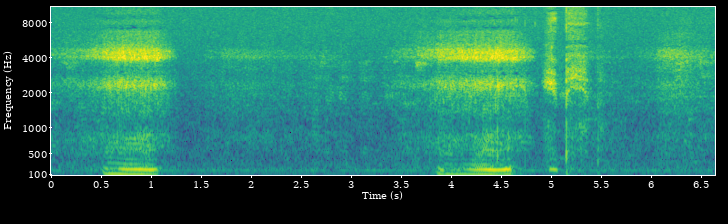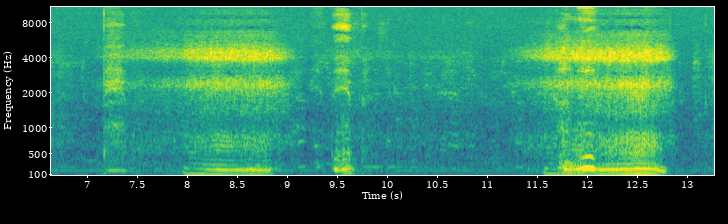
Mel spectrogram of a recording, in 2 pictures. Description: Feeling sick, sleeping, snoring, ignoring, scared.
